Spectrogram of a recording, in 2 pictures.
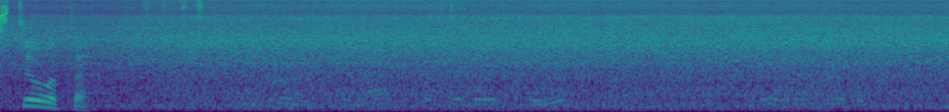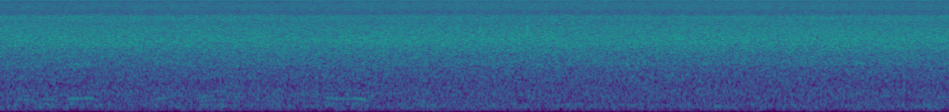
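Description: A small mountain waterfall rushes over rocks.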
